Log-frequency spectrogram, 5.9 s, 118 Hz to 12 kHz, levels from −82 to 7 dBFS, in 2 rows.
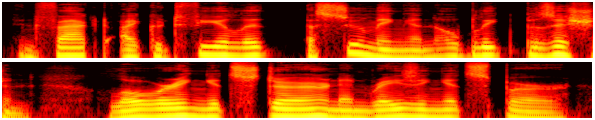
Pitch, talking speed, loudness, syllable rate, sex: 125 Hz, 175 wpm, -18 LUFS, 5.1 syllables/s, male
